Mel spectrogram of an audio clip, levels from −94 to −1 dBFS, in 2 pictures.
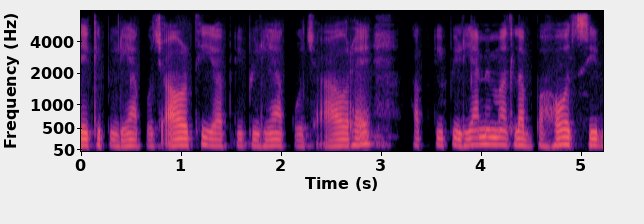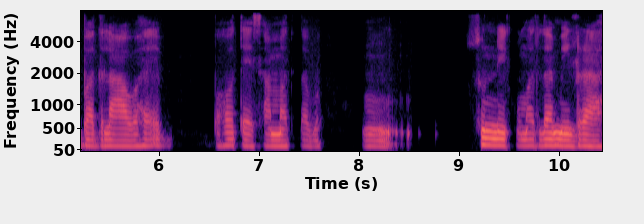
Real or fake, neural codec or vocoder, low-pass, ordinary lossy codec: real; none; 7.2 kHz; none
